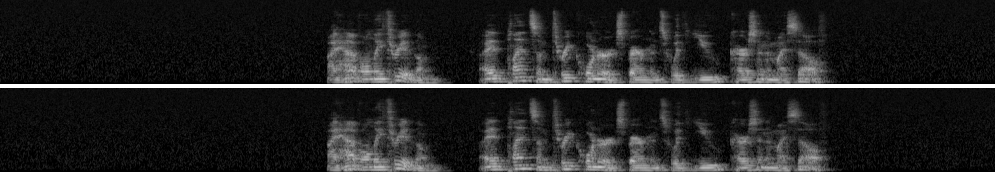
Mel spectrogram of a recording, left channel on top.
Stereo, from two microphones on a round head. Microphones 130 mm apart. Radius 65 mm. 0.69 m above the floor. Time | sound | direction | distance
3.3 | a man speaking | centre (ahead or behind) | 4 m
